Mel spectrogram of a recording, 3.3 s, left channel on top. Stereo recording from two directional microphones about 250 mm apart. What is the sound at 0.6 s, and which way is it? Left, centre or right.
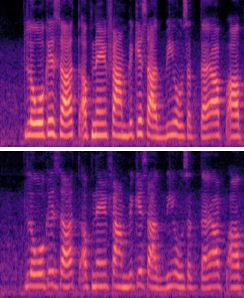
A woman's voice, left.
